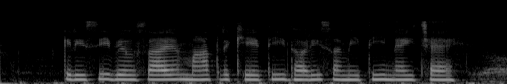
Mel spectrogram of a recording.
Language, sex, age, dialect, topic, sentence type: Maithili, female, 25-30, Eastern / Thethi, agriculture, statement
